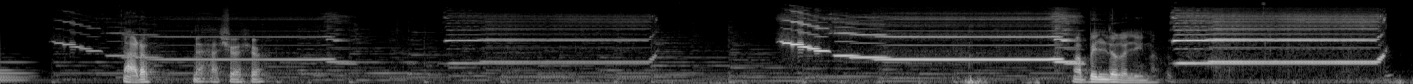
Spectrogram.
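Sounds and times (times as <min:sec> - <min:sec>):
knife sharpener's pan flute tune: 0:00.0 - 0:06.8, 0:07.8 - 0:10.9, 0:11.7 - 0:13.9
speech: 0:01.2 - 0:02.8, 0:10.8 - 0:11.7.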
